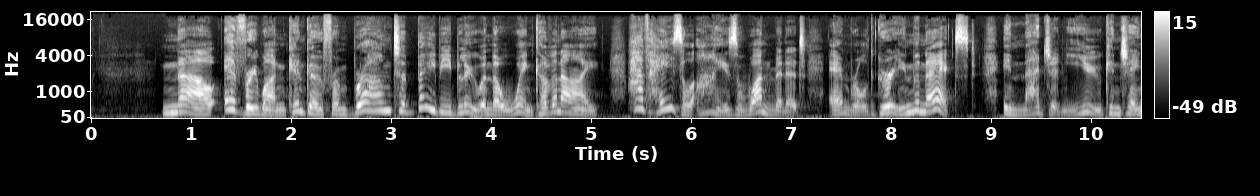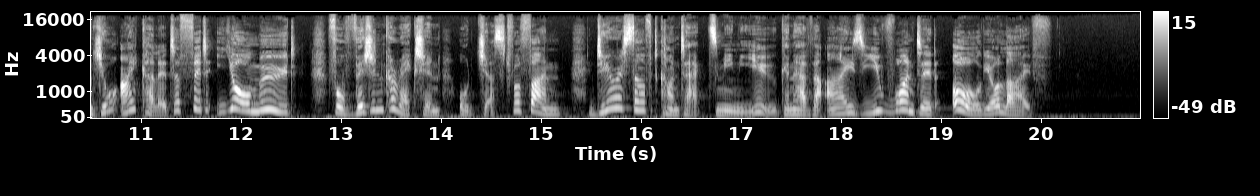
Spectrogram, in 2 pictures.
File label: hardsell happy english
